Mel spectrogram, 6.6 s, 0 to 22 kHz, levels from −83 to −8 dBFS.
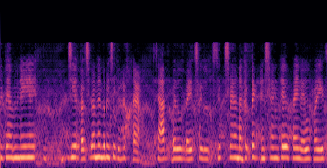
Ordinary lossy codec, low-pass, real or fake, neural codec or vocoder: none; none; fake; codec, 16 kHz, 0.5 kbps, FreqCodec, larger model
